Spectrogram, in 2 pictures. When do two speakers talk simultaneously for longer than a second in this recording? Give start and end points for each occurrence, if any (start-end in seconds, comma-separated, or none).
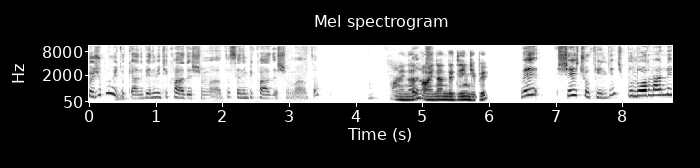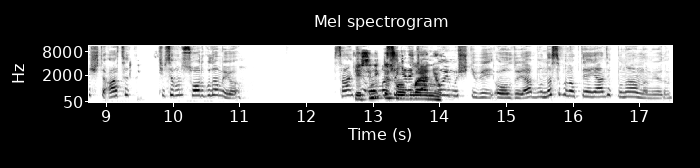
12.7-14.1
